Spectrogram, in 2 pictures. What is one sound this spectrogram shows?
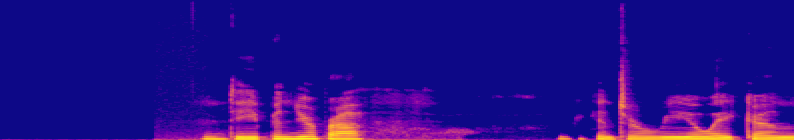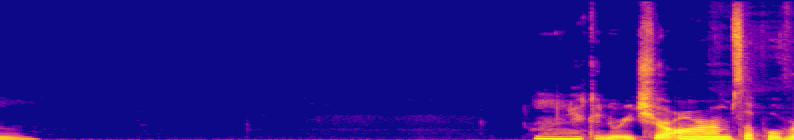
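A woman speaks calmly and slowly into a close microphone.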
